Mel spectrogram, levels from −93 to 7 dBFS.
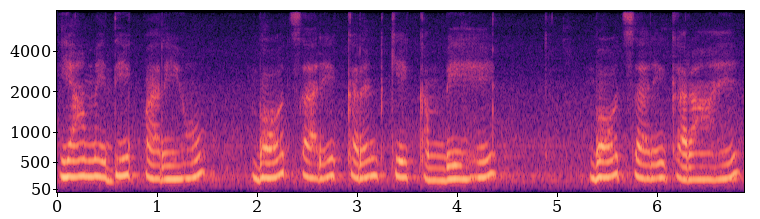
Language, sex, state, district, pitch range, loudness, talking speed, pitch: Hindi, female, Bihar, Vaishali, 235-275 Hz, -14 LUFS, 130 wpm, 255 Hz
